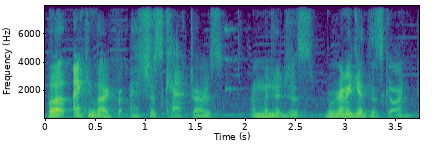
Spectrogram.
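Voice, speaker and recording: A man's voice: mid-range voice, lively intonation, fast talker, sharp tone, faint music behind. A man giving casual late-night commentary while playing a video game, rambling and often restarting his sentences. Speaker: game streamer.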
